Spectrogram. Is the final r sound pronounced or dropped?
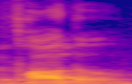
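dropped. The final r sound is dropped. "ব্রিটিশরা বলে যে ফাদার"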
